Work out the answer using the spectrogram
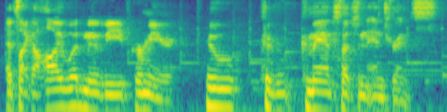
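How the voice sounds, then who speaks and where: A man's voice: mid-range voice, normal speed. A man reading out a video game's story dramatically as he plays, stumbling now and then. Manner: theatrical, with occasional stumbles. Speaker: video game player narrating a playthrough. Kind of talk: dramatized reading of game text. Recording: music behind the voice. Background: game music.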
